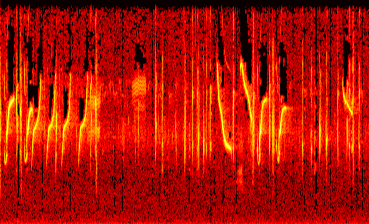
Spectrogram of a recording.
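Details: A Chestnut-rumped Thornbill at ponds in northern Victoria, at the edge of its range, gives high, thin twittering: quick rising-falling squeaky notes in short bursts, with faint background hiss.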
